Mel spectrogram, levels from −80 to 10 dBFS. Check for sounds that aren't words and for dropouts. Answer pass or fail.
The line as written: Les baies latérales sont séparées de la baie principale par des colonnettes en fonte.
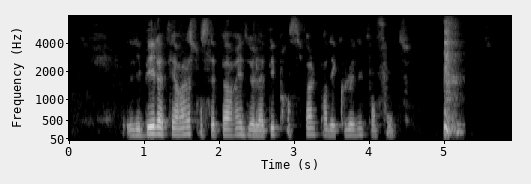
fail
